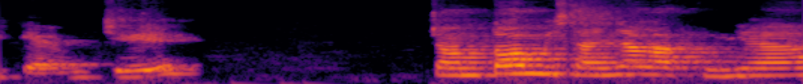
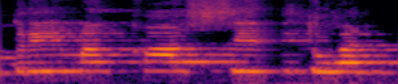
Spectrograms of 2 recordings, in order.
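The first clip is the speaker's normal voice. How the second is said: thanks lifted higher; higher thankful; 7 semitones higher than usual. Shown as a demonstration. Leader demos rising thanksgiving to the congregation. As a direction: lift the phrase up with thanks. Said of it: "Jadi dari syukur".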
